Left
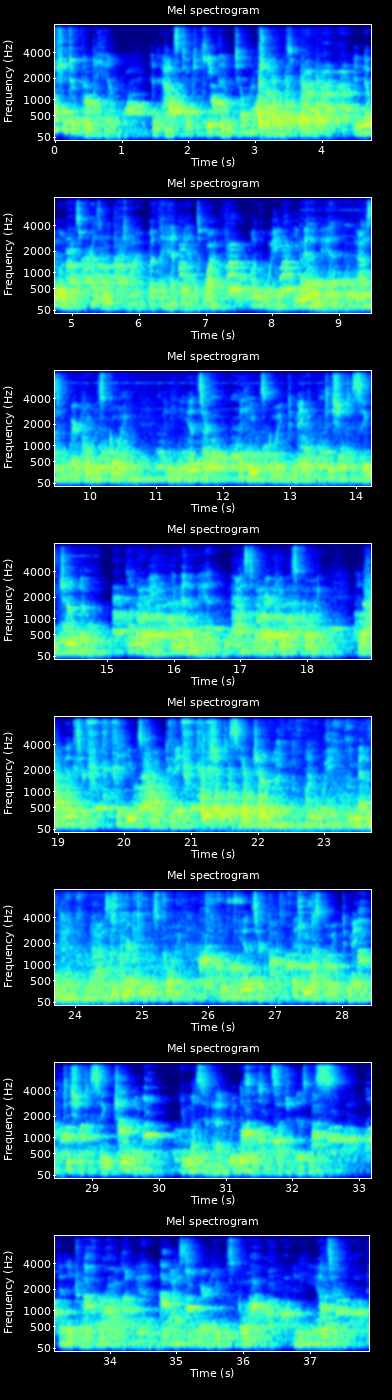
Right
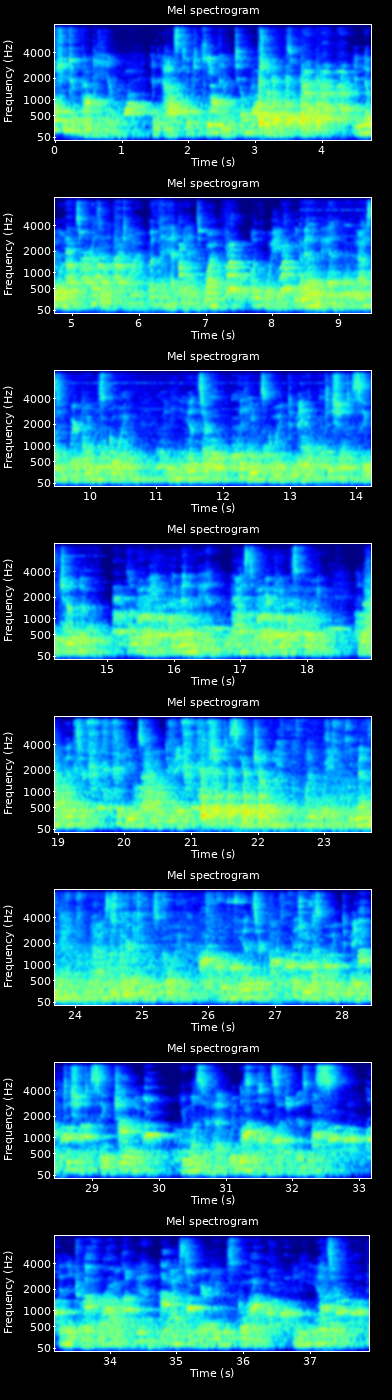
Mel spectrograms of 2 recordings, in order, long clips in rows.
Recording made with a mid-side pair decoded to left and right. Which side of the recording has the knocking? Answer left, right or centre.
centre.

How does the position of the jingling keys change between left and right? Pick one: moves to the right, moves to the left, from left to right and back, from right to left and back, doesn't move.
moves to the left.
